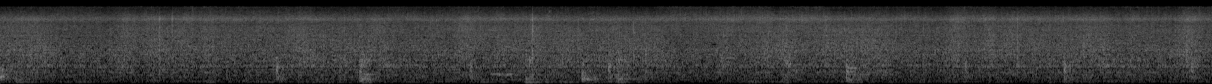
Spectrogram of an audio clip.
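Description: Shredded cabbage sizzling steadily in a kadai over a high gas flame, frying off its moisture, while a wooden spatula stirs it with a few light scrapes and taps against the pan.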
